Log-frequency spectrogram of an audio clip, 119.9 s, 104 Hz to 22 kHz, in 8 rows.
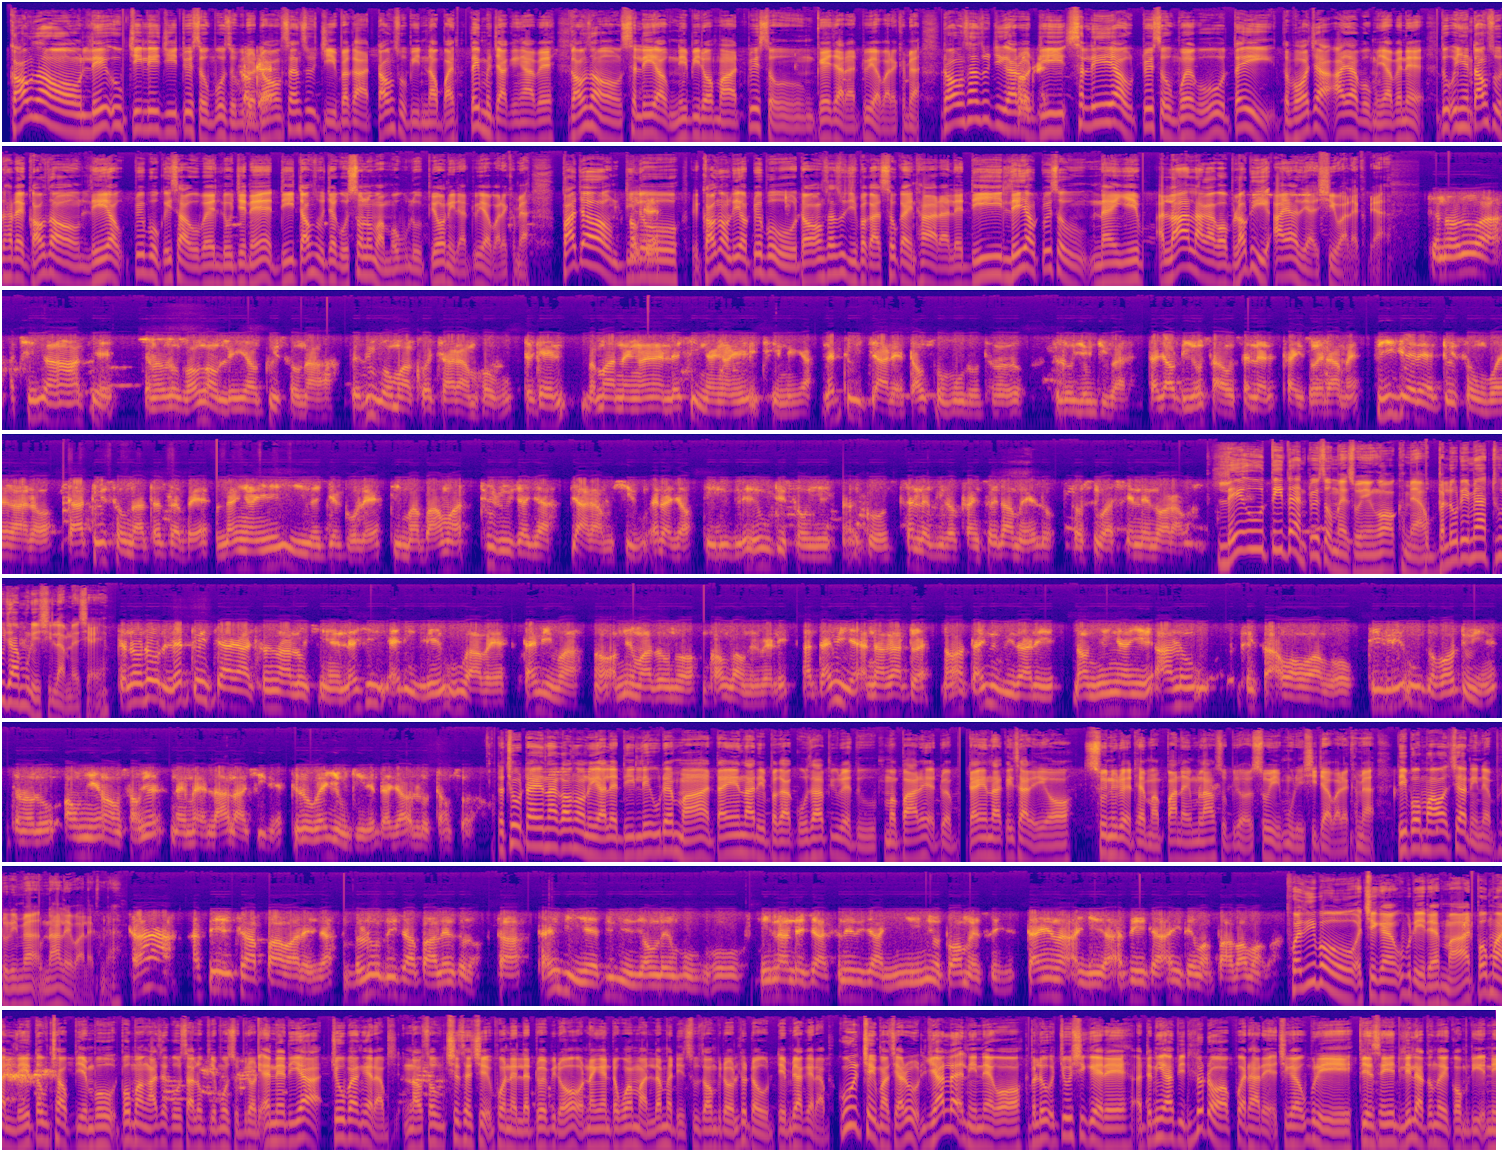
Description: ခေါင်းဆောင် ၁၄ ဦး တွေ့ဆုံပွဲ အပြီး NLD ပါတီ ရှေ့လုပ်ငန်းစဉ် မူဝါဒ မေးမြန်းချက်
